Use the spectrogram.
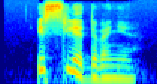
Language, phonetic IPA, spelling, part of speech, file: Russian, [ɪs⁽ʲ⁾ːˈlʲedəvənʲɪje], исследование, noun, Ru-исследование.ogg
- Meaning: 1. research, study 2. exploration, investigation 3. analysis 4. research paper, study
